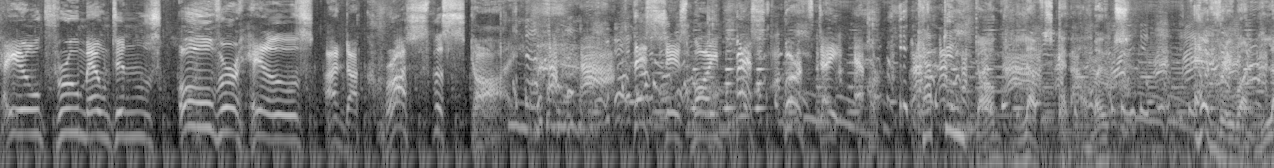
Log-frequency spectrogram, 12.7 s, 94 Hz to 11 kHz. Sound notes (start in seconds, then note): 5.8 all laughing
